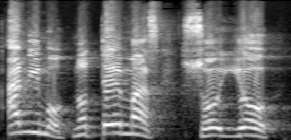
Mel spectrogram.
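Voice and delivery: loud, high, full-force preaching; a preacher booming Jesus' words. Acted. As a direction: proclaim it to the congregation. Preacher proclaims the verse.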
